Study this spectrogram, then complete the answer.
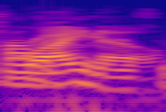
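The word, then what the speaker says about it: RINO: Oh, the Fox News Channel heavily promotes Reno backers. – It's Rhino.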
